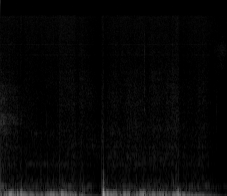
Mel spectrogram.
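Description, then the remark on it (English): A diesel engine runaway on a VE pump truck, recorded with the microphone held close, rumbling in a deep, steady low-pitched drone with a throbbing pulse and one sharp knock partway through, fading out at the end. No one speaks. “Fast, at least on a VE pump truck, the runaway happens.”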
